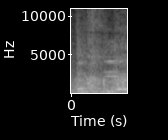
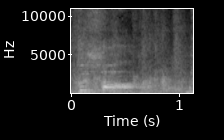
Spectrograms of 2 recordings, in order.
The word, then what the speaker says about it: Bashar: So you all know Mayor Bashir, did I say it right? Bashar.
